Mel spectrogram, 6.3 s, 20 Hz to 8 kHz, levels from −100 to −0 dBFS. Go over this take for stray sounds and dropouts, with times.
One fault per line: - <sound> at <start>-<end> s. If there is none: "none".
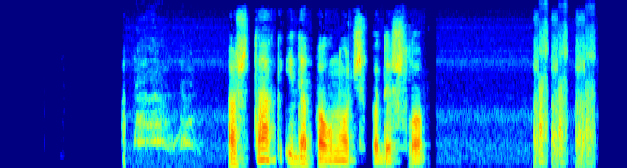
- bark at 1.3-2.0 s
- laugh at 5.3-6.0 s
